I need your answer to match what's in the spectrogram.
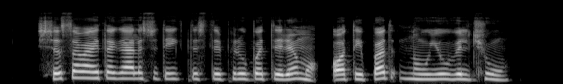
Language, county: Lithuanian, Šiauliai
